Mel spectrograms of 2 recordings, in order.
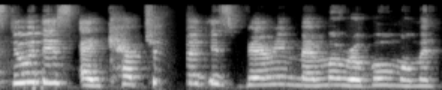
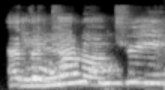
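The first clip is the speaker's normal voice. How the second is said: loud, higher group cue; rallying call; 4 semitones higher, 6 dB louder than usual. Real, not acted. Host cueing everyone to thank Karen, loud rallying call.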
